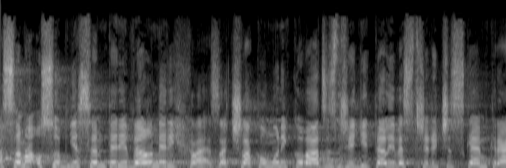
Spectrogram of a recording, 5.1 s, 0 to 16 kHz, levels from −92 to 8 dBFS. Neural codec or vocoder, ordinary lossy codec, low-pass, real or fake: none; MP3, 96 kbps; 14.4 kHz; real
